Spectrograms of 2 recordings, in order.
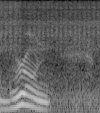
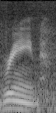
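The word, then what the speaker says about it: Gruene: It's spelled G-R-U-E-N-E, so Grün, but most people call it Green.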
